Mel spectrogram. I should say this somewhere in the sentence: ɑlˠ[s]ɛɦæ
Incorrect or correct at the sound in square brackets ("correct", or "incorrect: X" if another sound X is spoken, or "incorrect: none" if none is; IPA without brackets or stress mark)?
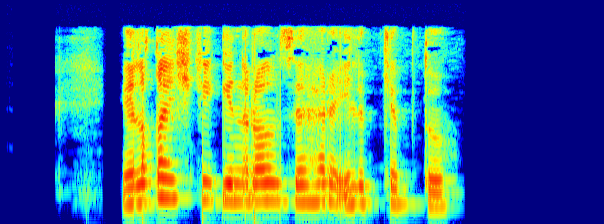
incorrect: z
